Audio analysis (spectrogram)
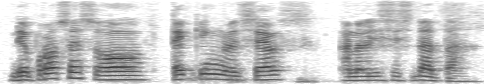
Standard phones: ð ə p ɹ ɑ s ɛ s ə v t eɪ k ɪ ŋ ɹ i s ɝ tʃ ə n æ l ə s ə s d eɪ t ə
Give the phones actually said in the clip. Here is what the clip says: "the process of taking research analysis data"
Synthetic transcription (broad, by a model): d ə p ɹ ɑ s ɛ s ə f t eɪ k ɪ ŋ ɹ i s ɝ s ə n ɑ l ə s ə s d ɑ t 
